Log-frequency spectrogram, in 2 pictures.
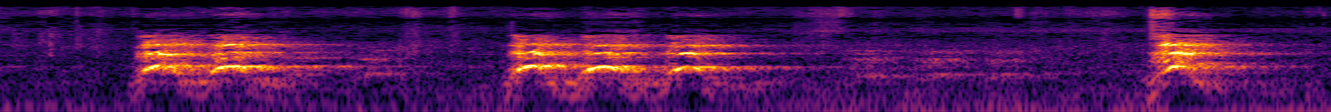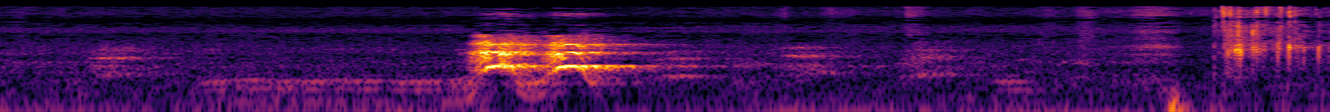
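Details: Three-month-old Doberman puppy guarding its home at night, giving loud, sharp barks in bursts, often doubled or tripled, about every two seconds, with quiet pauses between and a faint scrape near the end.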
